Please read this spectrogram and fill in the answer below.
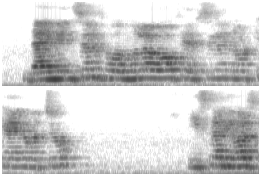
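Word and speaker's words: epsilon naught: इसको बार बार बच्चों में क्या बोल रहा हूँ, ये जो है ये है एप्सिलॉन नॉट, एप्सिलॉन नॉट NaUGHT, ये है इसका प्रोनाउंसिएशन एप्सिलॉन नॉट।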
